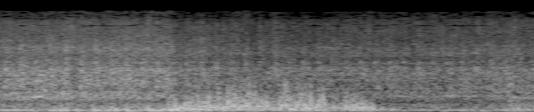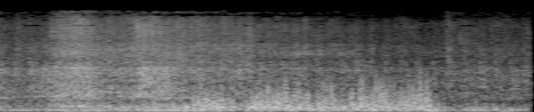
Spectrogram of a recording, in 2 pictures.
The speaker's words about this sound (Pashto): دا د اورزګان او کندهار د لوی لارې پر سر غټ موټرونه دي چې د کوچنی موټرو سره مرسته کوي ترڅو له لوړو او ژورو یې تیر کړي او له خټو یې راوځي.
